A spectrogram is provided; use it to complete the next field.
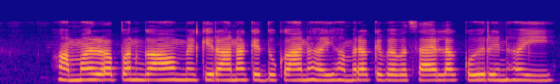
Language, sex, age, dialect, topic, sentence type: Magahi, female, 18-24, Southern, banking, question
